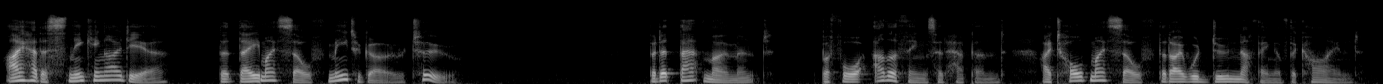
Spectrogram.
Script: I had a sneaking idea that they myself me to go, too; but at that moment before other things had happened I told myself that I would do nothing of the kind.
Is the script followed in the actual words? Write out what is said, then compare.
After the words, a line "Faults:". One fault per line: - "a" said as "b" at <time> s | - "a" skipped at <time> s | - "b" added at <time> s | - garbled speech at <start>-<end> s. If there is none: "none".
I had a sneaking idea that they myself me to go, too; but at that moment before other things had happened I told myself that I would do nothing of the kind.
Faults:
none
